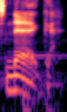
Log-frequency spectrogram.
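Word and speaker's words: снег: word for snow be the Russian word for snow is it's c h e r like it it's like weird the weird symbols that look like the letters pronounced snag s n EEG pronounced sneg interesting I like learning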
